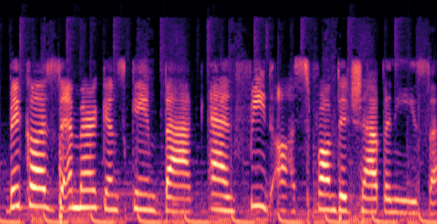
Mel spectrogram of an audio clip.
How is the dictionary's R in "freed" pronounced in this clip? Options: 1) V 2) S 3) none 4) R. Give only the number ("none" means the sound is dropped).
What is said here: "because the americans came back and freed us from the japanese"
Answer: 3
